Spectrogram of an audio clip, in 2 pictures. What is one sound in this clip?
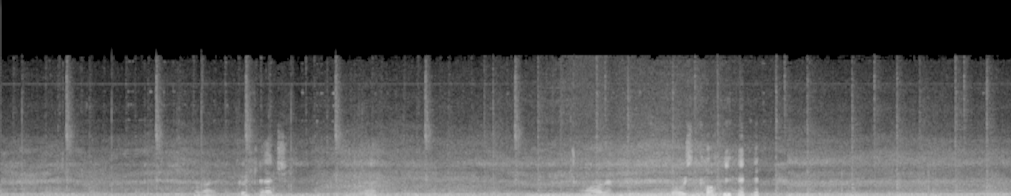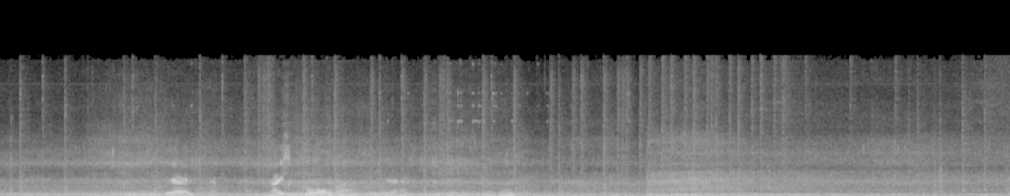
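Waves wash steadily onto a beach.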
